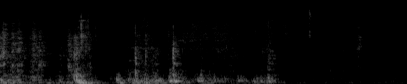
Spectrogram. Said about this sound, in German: Dafür glaube also wenn ihr mich gerade nicht sieht, meine Hände oder so, ich hole gerade ein Blatt.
